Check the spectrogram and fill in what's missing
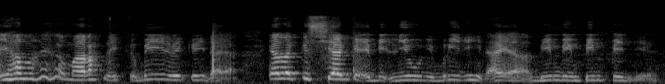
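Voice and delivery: high, pleading prayer that softens and slows; meniru doa menangis. Retold or imitated. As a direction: act out a tearful plea, fading toward the end. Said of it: "Malam-malam nangis". (meniru rayuan sayu bernada tinggi, makin perlahan)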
